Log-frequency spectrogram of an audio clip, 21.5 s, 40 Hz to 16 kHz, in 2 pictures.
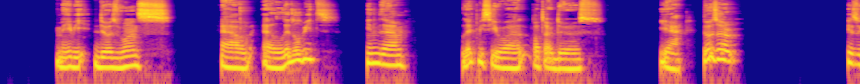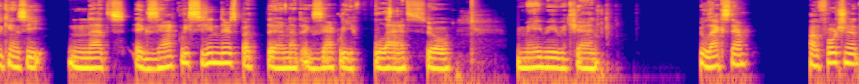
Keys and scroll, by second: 18.6 ctrl+z.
